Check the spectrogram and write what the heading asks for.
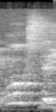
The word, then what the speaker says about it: Buxtehude: Buxtehude? Yeah, yeah. Am I saying it right? Yeah, exactly. Buxtehude.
